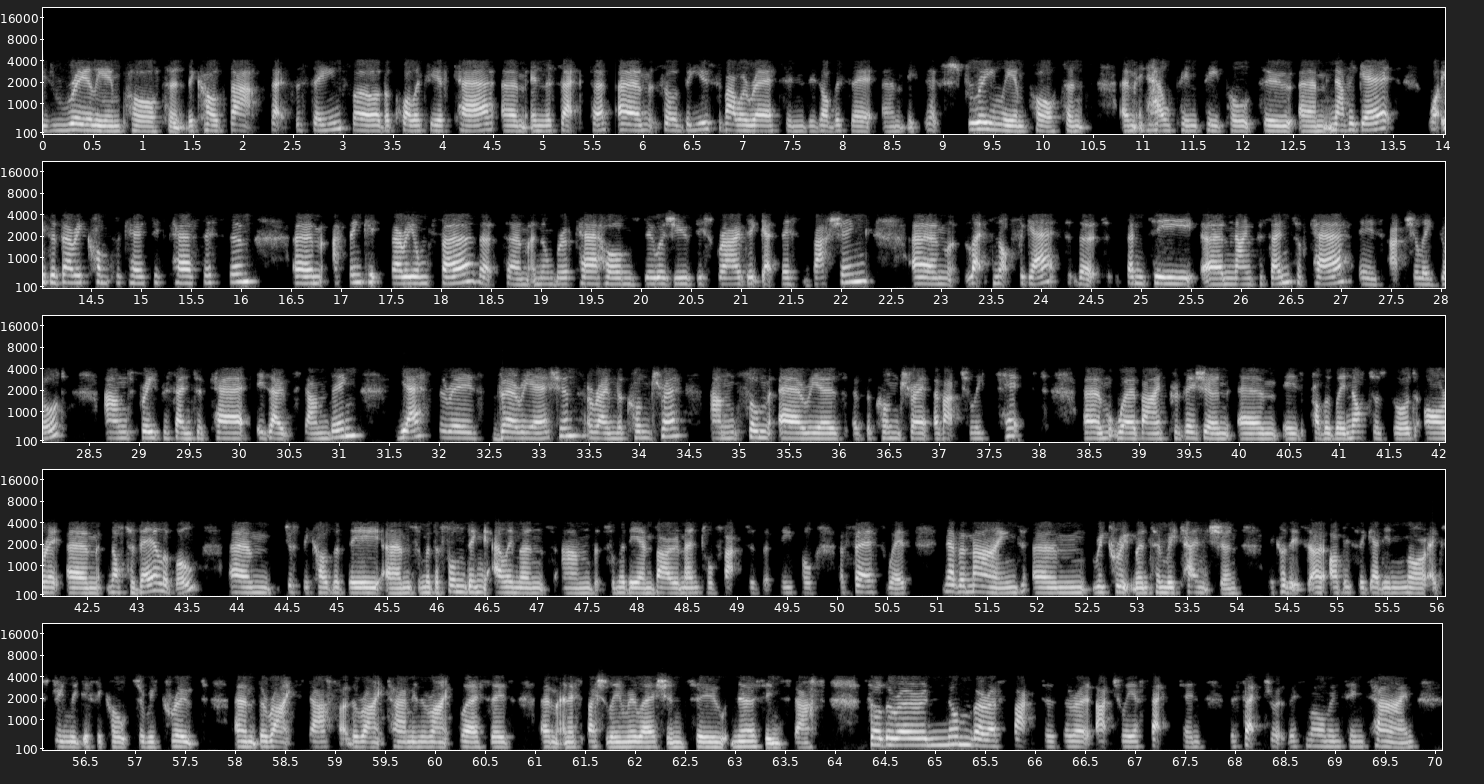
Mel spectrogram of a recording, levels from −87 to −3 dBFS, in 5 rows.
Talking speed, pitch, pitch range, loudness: 160 wpm, 175 Hz, 160-195 Hz, -19 LUFS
